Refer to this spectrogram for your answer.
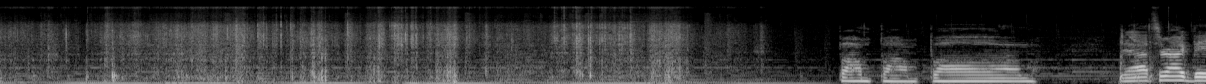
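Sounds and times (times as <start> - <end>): packing material crinkling: 0.0 - 7.8.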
